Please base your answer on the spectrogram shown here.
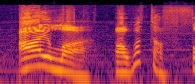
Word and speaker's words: Islay: Islay sounds like Isa.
